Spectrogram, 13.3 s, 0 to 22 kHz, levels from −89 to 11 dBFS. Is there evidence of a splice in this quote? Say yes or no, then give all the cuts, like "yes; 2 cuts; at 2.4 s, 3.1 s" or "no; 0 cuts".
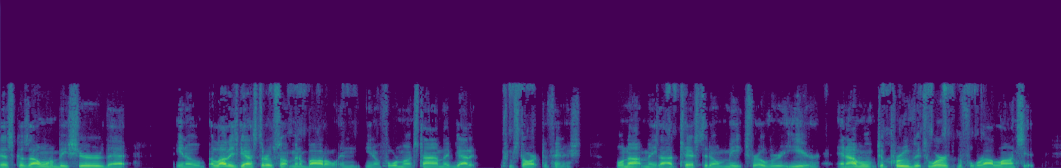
yes; 2 cuts; at 8.2 s, 10.3 s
